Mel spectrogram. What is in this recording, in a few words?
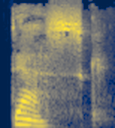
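"desk", English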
